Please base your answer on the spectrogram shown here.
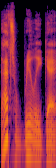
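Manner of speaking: mock worried tone, very low and soft. Retelling what he said walking into the bathroom mid-brushing, mock-concerned tone. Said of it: "He said this like concerned".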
